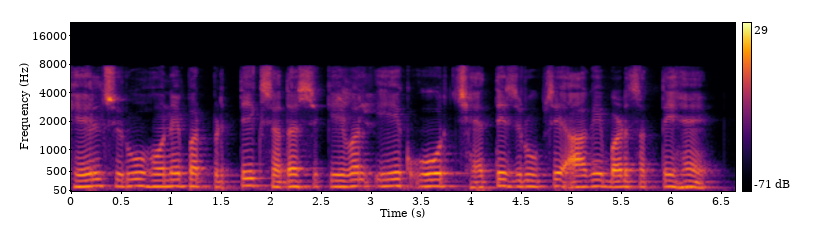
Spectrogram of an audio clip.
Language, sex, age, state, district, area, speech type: Hindi, male, 30-45, Rajasthan, Jaipur, urban, read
